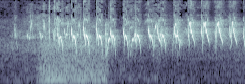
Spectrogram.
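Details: Bar-winged prinia giving fighting song to lure and stimulate reluctant birds: a fast, even series of sharp high chirps, about three per second, with a brief low rumble early on.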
